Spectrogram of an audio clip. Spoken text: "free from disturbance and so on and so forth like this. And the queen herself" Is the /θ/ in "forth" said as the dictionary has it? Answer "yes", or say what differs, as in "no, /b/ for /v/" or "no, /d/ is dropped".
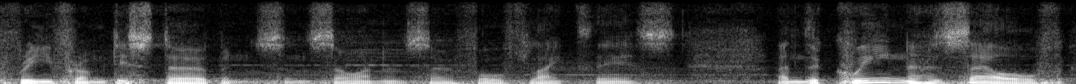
yes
